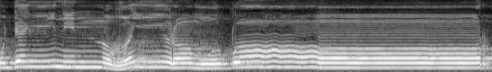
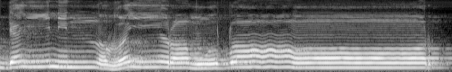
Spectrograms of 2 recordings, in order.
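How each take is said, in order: No difference in how they are said.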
